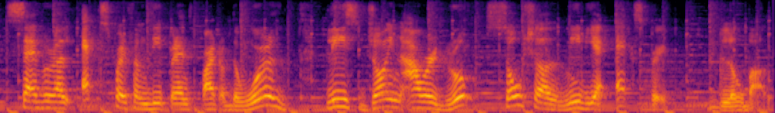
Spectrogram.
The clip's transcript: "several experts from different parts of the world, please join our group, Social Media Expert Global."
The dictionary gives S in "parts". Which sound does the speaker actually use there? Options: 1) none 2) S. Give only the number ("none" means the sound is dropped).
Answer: 1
